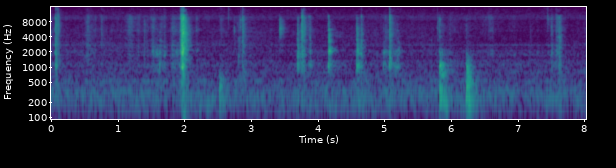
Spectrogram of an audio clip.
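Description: Plastic bottom cover of an MSI GL62M 7RD laptop being pried loose with a screwdriver: scattered light clicks and ticks of the cover's edge and clips, the sharpest about two seconds in and two heavier ones near six seconds.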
